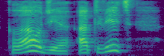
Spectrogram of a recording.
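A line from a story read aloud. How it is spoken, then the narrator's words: Anxious. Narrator (Russian): добавила я, взволнованно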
